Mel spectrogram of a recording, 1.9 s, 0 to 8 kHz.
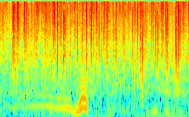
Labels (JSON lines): {"label": "biophony, cascading saw", "recorder": "SoundTrap 600 or HydroMoth"}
